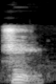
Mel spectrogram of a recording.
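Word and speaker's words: 智: It's pronounced as Zhi in Chinese.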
